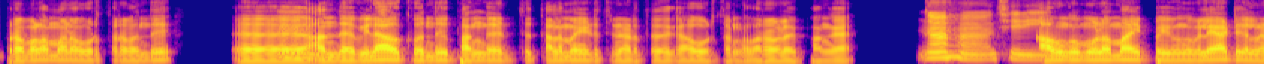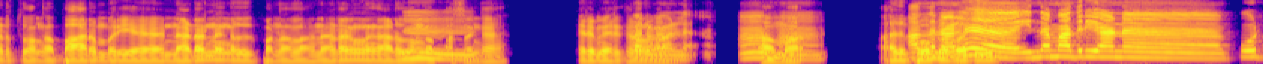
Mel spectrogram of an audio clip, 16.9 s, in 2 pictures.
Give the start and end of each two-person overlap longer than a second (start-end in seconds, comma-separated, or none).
none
